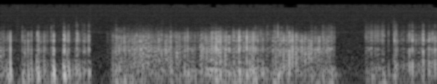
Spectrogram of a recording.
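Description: Fingertips scratch and rub across a thin pink embossed faux leather sheet lying flat. The result is a dense, low, rumbling scratch texture with quick gritty bursts, broken by two brief quiet pauses.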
